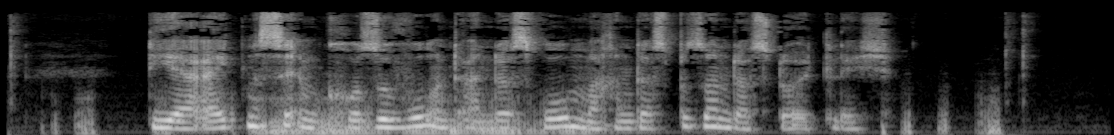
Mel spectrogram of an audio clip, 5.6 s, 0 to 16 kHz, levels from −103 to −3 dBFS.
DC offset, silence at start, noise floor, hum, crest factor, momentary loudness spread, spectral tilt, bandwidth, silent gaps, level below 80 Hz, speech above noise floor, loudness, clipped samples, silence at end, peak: under 0.1%; 0.35 s; -61 dBFS; none; 18 dB; 18 LU; -4 dB/octave; 11.5 kHz; none; -48 dBFS; 32 dB; -29 LUFS; under 0.1%; 0.55 s; -12 dBFS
